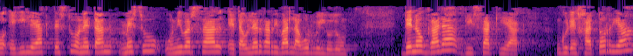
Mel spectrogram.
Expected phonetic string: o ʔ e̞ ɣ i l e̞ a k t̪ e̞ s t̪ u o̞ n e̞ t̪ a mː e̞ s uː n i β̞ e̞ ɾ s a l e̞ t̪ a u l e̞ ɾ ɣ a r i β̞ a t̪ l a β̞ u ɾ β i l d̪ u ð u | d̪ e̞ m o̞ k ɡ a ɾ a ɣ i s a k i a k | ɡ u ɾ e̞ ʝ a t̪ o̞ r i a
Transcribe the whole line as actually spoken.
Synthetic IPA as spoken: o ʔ e̞ ɣ i l e̞ a k t̪ e̞ s t̪ u o̞ n e̞ t̪ a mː e̞ s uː n i β̞ e̞ ɾ s a l e̞ t̪ a u l e̞ ɾ ɣ a r i β̞ a t̪ l a β̞ u ɾ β i l d̪ u ð u | d̪ e̞ n o̞ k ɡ a ɾ a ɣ i s a k i a k | ɡ u ɾ e̞ ʝ a t̪ o̞ r i a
